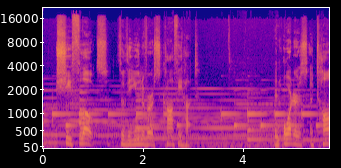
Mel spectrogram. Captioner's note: reciting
